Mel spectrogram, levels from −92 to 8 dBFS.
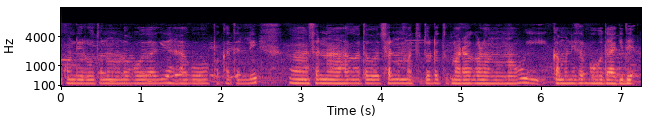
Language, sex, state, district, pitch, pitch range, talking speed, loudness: Kannada, female, Karnataka, Koppal, 180 Hz, 175-180 Hz, 115 wpm, -20 LUFS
